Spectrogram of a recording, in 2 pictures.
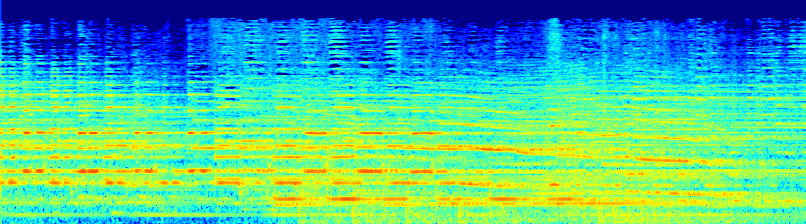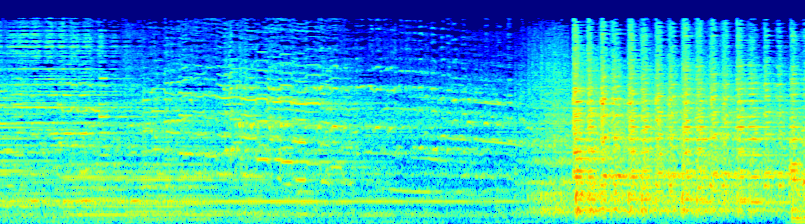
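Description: Contemporary chamber ensemble music with bowed strings: held notes, several of them sliding slowly downward in pitch, thinning and growing quieter, then a sudden dense entry of rapid repeated notes near the end.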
